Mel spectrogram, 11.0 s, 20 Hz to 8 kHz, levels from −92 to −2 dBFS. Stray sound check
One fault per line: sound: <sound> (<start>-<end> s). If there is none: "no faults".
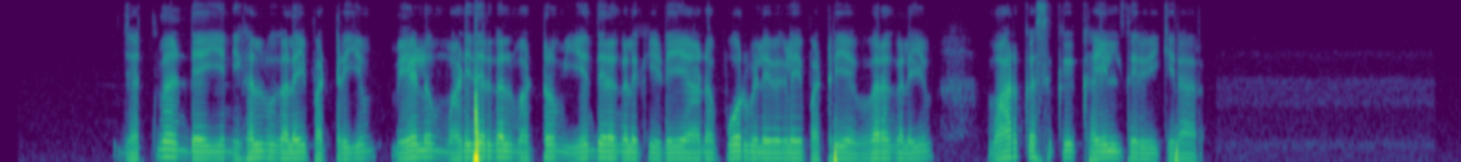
no faults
